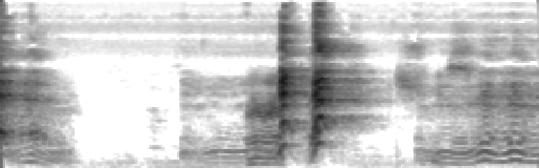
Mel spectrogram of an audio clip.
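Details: Pancho the dog whining in wavering, warbling harmonic moans, with two sharp bark-like yelps in the middle and a short silence between bursts.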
